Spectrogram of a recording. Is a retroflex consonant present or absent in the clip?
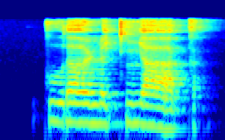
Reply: present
